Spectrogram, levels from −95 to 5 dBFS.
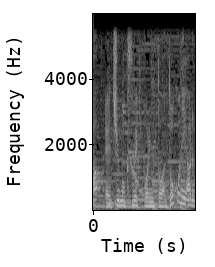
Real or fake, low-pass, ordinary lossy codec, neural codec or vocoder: real; 5.4 kHz; none; none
